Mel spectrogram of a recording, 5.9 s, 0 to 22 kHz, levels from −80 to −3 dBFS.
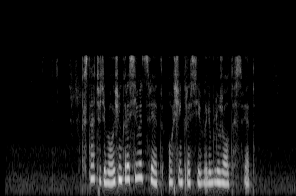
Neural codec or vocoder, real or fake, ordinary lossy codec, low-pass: codec, 16 kHz, 16 kbps, FunCodec, trained on Chinese and English, 50 frames a second; fake; none; none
